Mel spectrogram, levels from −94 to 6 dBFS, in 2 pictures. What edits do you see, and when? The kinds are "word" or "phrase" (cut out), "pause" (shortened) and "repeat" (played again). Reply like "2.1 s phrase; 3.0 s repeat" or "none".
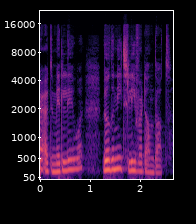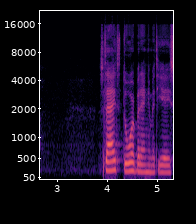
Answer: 3.9 s word

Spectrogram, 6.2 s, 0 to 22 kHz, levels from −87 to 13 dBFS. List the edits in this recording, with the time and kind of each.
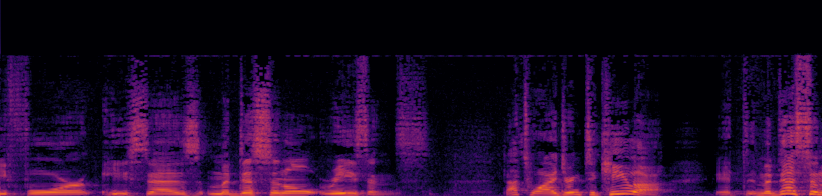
none

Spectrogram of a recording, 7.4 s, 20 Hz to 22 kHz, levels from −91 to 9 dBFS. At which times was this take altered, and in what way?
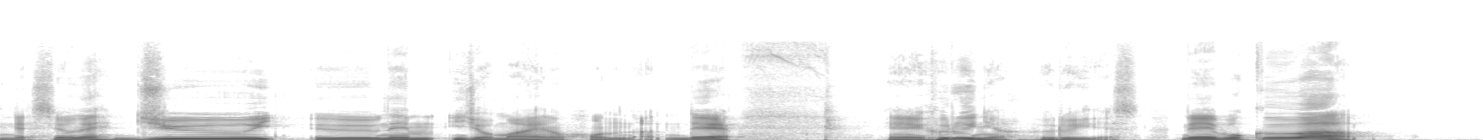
5.8 s pause

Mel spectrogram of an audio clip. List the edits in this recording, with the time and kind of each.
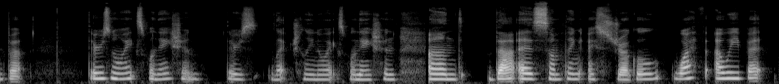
4.2 s pause

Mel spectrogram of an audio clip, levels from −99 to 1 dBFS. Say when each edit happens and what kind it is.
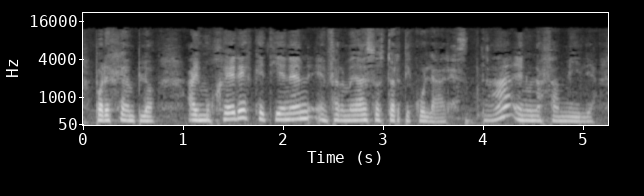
3.8 s word

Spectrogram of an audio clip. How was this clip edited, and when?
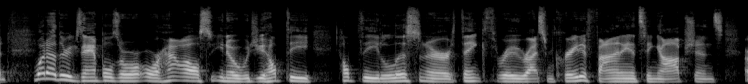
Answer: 5.4 s word

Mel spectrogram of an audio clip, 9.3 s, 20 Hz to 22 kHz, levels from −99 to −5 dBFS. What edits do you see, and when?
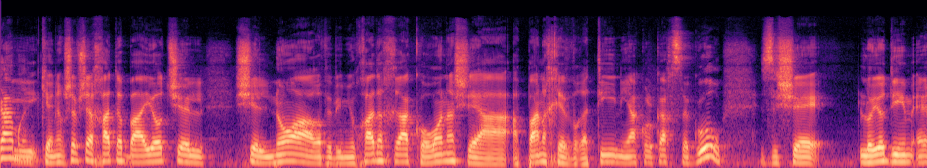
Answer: none

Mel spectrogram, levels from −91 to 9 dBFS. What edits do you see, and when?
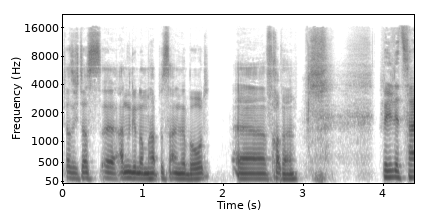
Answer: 2.0 s pause; 2.7 s phrase

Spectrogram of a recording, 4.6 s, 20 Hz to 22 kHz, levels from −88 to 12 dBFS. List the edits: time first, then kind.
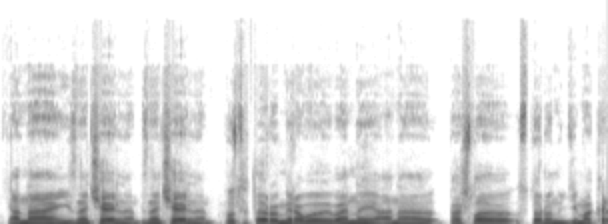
1.1 s repeat

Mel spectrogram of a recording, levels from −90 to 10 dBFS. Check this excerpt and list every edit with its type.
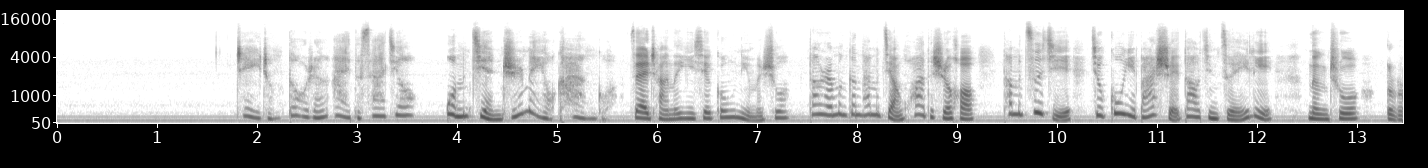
3.7 s pause; 5.7 s pause; 7.4 s pause

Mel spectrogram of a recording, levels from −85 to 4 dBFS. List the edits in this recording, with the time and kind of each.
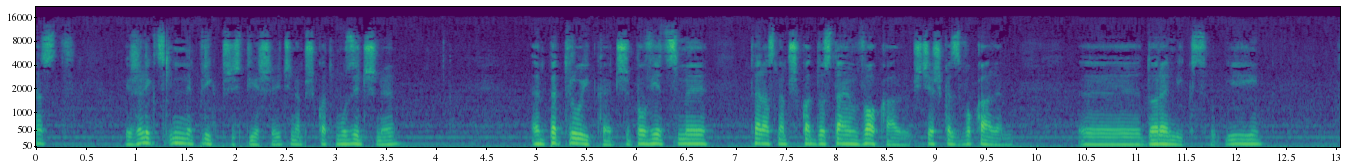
1.3 s word; 8.8 s word

